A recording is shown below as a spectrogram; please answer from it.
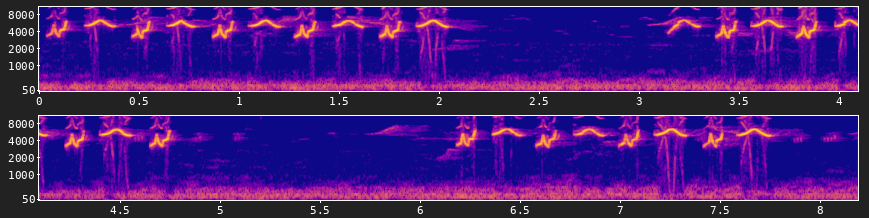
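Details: Cinereous tit pouring out its crowded song: three bursts of quick, high, arched two-note whistles, six or seven per burst, separated by brief silences, with a low background hum.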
